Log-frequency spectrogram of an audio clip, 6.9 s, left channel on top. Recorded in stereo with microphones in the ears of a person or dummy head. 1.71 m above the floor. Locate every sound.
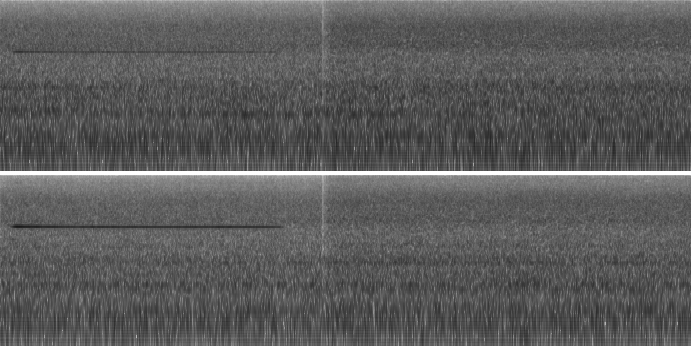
0.1 s a flute: 35° right (ahead or behind)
